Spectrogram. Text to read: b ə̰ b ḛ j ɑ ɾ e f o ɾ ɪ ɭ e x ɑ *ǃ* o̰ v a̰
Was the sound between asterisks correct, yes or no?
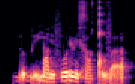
yes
